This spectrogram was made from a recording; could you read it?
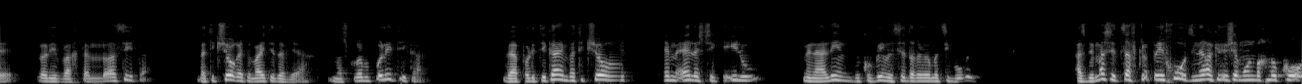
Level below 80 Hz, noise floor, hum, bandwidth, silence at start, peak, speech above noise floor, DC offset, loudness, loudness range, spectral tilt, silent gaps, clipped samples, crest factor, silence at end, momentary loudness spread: -68 dBFS; under -90 dBFS; none; 7.4 kHz; 0 s; -6 dBFS; over 67 dB; under 0.1%; -24 LUFS; 2 LU; -8 dB/octave; none; under 0.1%; 18 dB; 0 s; 13 LU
